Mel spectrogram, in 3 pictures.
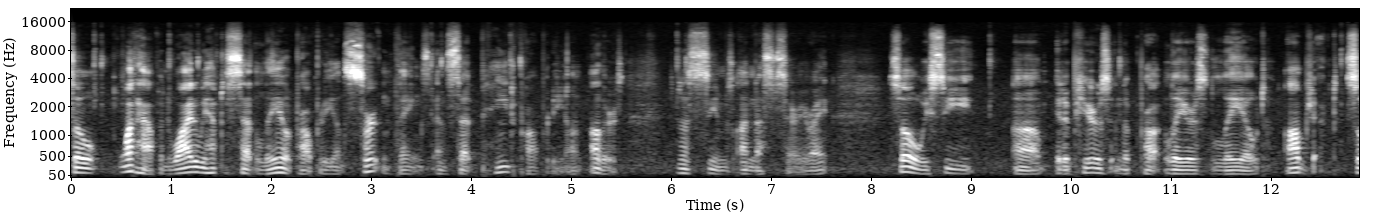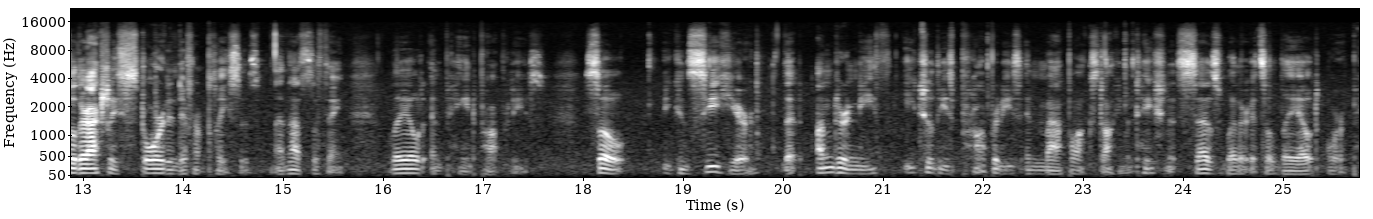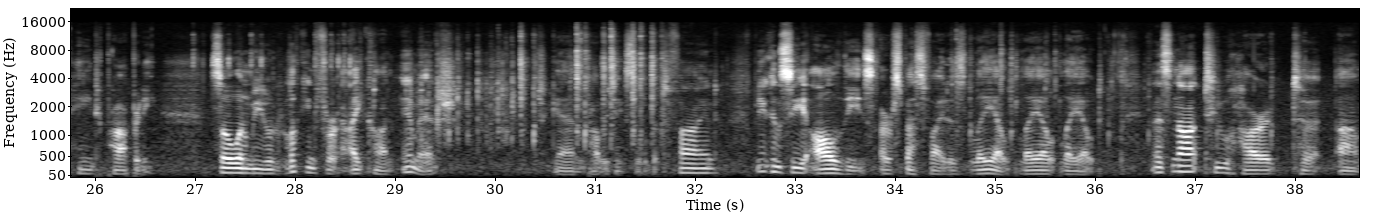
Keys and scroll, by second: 0.2 super+s.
